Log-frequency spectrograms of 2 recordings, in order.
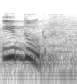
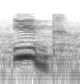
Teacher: আমরা কিন্তু এই ঈদের ই আর ইঁদুরের ই দুটো উচ্চারণের সময় কোন পার্থক্য রাখি না দুটোই একভাবে উচ্চারণ করি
